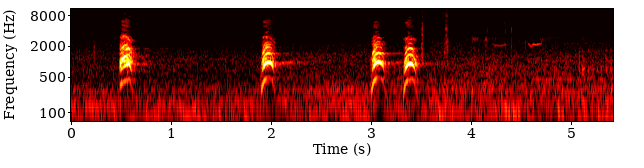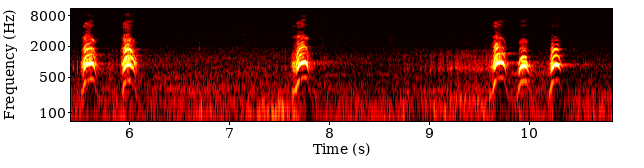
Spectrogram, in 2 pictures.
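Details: A dog waiting for its owner gives loud, clipped barks, singly or in quick pairs, spaced one to two seconds apart against a quiet background.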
